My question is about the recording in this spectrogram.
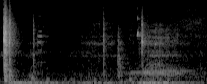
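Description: A sharp click, then a faint steady electronic tone from the Shocking Liar lie-detector toy as it scans the hand placed on it.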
